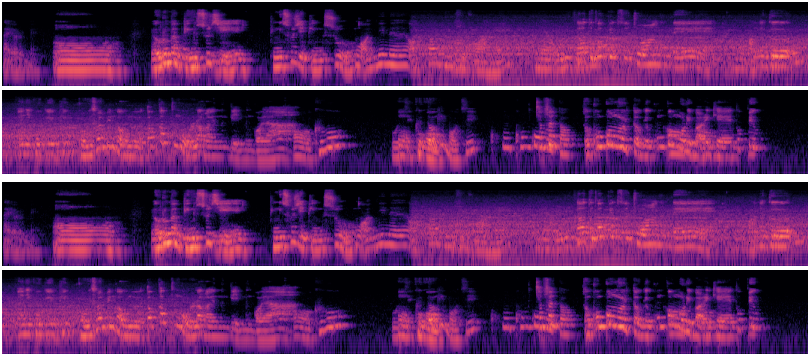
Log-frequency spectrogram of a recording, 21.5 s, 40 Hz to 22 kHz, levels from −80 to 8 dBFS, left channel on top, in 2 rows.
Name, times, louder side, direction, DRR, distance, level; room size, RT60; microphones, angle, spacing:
voice 1, 0.0-0.5 1.4-1.6 2.0-3.0 4.7-8.0 9.5-10.7 14.6-15.3 15.9-17.1 17.4-18.3 19.6-20.3 20.7-20.8, left 2 dB, 20° left, 2 dB, 0.4 m, -33 dB
voice 2, 0.7-1.5 2.0-3.2 3.6-4.8 6.0-6.2 7.7-9.5 10.0-10.5 10.9-14.7 16.0-16.6 17.9-18.1 18.5-20.8, right 1 dB, 20° right, 0 dB, 1.2 m, -26 dB
sound 1, 5.4-13.5, left 1 dB, ahead, 1.5 m, -33 dB
4.9 x 2.2 x 2.8 m, 0.33 s
head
